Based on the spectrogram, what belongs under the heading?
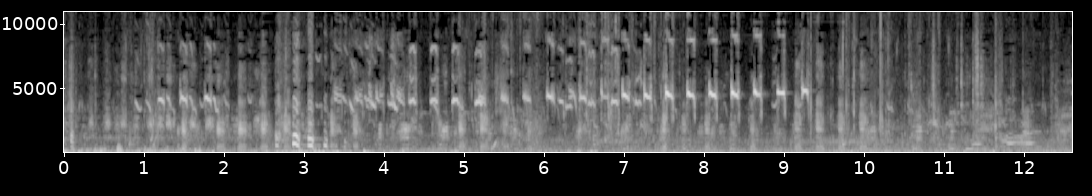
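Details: Ducks calling one after another in quick, nasal quacks that build into an even, rhythmic run of about three per second, then fade, over a low background rumble.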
